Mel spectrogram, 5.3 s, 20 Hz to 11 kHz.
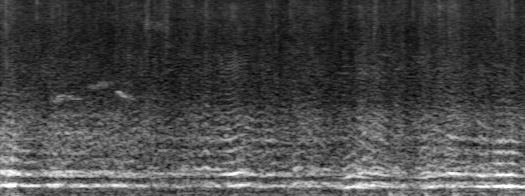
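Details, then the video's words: Honey bee hum at the entrance hole of a hive, heard up close: a deep, steady droning buzz that rises and dips as bees fly past, with a few faint higher tones early on. "Bienensummen am Flugloch - 5 Minuten das Summen der Bienen"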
